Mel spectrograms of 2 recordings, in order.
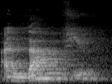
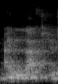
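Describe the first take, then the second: First: The vowel in the middle word is drawn out long. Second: The vowel in the middle word is short and weak. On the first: It means laughing at the listener. "love itu kalau dibaca panjang itu artinya menertawakan" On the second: It means loving the listener. "short sounds, maka itu mencintai"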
